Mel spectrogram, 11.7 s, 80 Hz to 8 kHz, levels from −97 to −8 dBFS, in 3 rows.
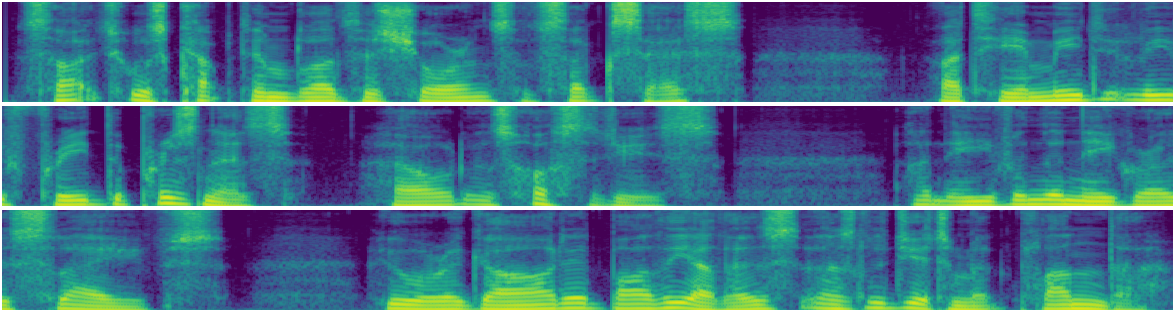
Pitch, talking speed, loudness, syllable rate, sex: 120 Hz, 155 wpm, -19 LUFS, 5.8 syllables/s, male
